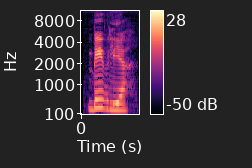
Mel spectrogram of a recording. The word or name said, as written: biblia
